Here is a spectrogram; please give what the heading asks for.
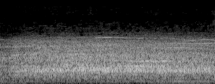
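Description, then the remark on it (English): A concert crowd lets out death metal screams together, a sustained, harsh, guttural, dense, steady roar of many voices that holds loud for the full two seconds. “Where are your death metal screams?”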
